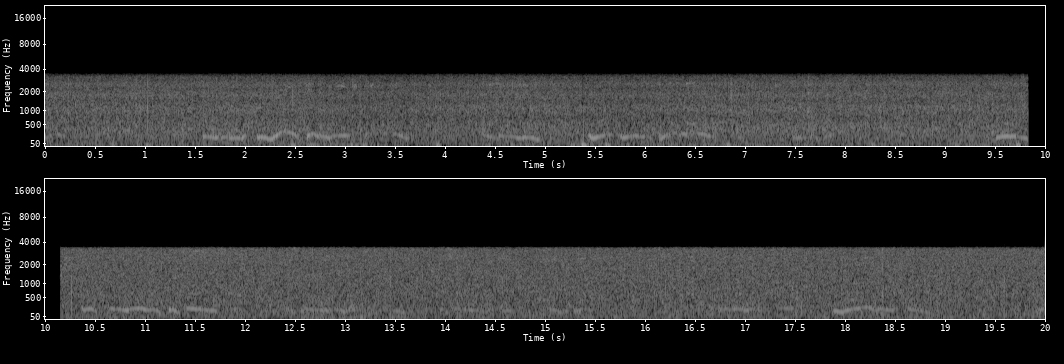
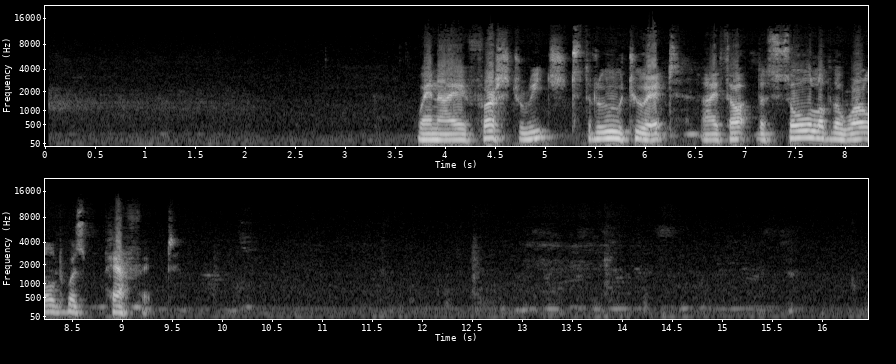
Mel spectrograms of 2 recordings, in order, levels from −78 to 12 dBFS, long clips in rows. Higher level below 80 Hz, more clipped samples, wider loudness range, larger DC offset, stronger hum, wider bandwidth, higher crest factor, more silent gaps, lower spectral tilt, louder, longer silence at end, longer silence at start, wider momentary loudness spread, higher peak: about the same, -48 dBFS vs -48 dBFS; neither; second, 2 LU vs 10 LU; neither; neither; second, 4.1 kHz vs 12.5 kHz; first, 22 dB vs 16 dB; neither; second, -2 dB/octave vs -5 dB/octave; second, -31 LUFS vs -12 LUFS; second, 0 s vs 3.1 s; second, 0 s vs 3.75 s; second, 2 LU vs 14 LU; second, -12 dBFS vs 0 dBFS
